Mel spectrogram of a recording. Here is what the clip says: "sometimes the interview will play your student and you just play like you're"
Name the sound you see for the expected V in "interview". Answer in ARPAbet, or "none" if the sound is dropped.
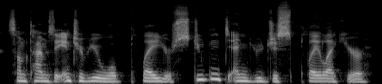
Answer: V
